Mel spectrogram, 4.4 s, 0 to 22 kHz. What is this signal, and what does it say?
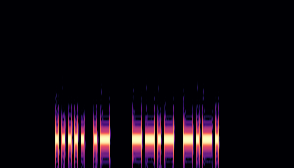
Morse code, heard as a keyed tone, about 25 wpm, 700 Hz. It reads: 5A QC
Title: Field Day Exchanges Encore - 25wpm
